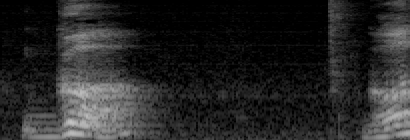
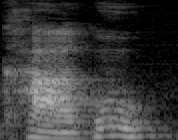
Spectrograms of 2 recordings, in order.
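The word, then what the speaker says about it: 가구: हेर्नुस् ग शब्दको सबैभन्दा अगाडि आएमा प्रयोग भएमा ख को उच्चारण गरिन्छ। जस्तै एक्जाम्पलमा खागु हेर्नुस् त यो गागु नभएर खागु भयो।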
